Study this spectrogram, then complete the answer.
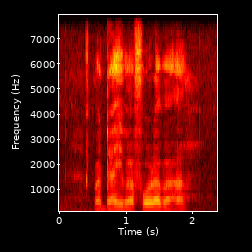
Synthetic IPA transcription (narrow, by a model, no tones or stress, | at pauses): βadaiβafɔɺaβaʔa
